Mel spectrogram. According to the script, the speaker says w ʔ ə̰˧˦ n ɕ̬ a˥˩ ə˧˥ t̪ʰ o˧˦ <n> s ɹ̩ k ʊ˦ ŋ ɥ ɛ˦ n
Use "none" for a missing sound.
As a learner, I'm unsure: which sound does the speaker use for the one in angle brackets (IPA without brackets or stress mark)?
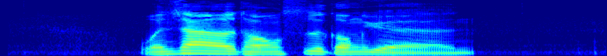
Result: ŋ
